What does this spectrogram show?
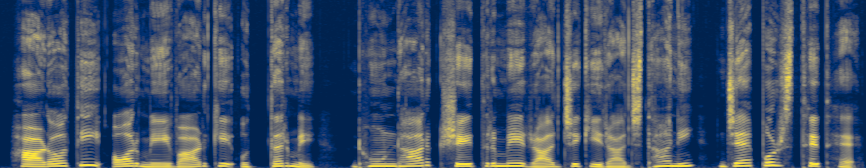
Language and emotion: Hindi, neutral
